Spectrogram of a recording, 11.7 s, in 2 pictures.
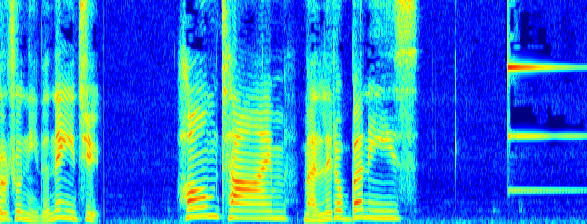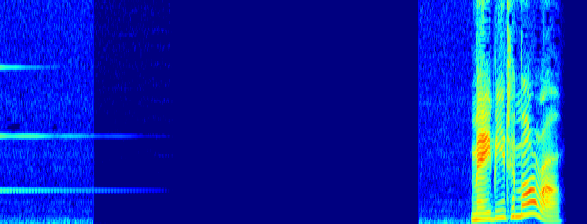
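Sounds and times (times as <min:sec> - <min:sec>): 
speech: 0:00.0 - 0:01.1, 0:01.8 - 0:04.2, 0:10.6 - 0:11.6
ding chime cue: 0:05.1 - 0:07.5.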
